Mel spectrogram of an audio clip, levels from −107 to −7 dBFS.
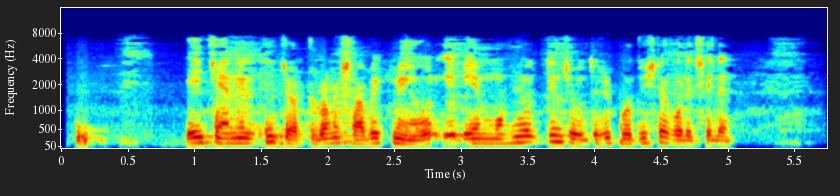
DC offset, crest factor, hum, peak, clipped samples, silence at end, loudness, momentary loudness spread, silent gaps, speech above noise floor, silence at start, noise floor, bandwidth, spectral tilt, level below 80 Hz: under 0.1%; 14 dB; none; -2 dBFS; under 0.1%; 0.75 s; -16 LUFS; 6 LU; none; 33 dB; 0.1 s; -48 dBFS; 7.6 kHz; -7 dB/octave; -54 dBFS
